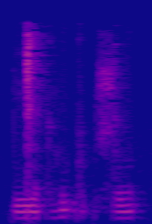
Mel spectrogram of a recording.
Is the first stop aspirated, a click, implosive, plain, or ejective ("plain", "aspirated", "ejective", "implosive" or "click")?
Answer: click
